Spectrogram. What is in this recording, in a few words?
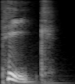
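"peak", British English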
